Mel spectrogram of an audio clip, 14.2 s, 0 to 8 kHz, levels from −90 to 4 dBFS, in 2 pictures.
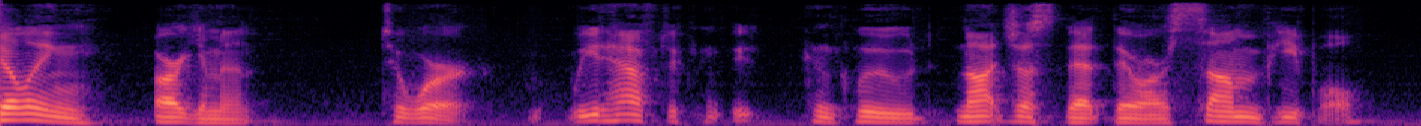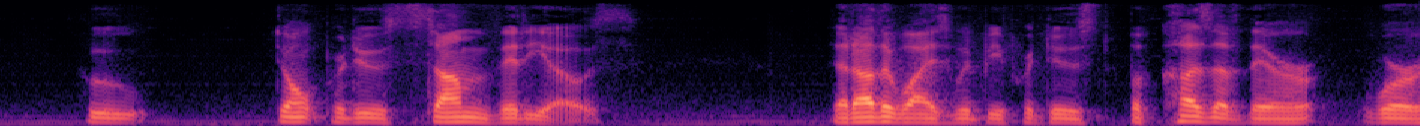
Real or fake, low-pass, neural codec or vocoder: fake; 7.2 kHz; codec, 16 kHz, 2 kbps, X-Codec, WavLM features, trained on Multilingual LibriSpeech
